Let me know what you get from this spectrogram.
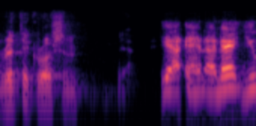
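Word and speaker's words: Hrithik Roshan: say his name hi hick Roshan Ric the H is silent Ric Roan yeah yeah and Anette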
